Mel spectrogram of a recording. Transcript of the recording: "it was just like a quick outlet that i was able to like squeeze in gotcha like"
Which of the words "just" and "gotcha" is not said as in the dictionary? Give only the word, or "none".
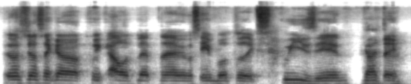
gotcha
